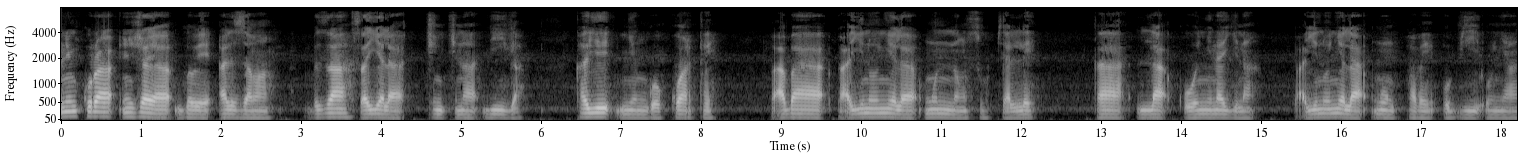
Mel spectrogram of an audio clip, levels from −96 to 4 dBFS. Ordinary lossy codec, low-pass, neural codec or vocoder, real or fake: AAC, 32 kbps; 7.2 kHz; none; real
